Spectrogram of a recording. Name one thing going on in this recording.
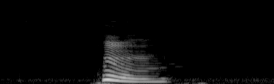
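A creature lets out a short falling cry.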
